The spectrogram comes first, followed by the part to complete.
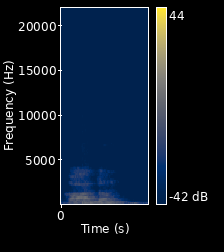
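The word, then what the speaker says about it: column: भी देख लेते है न साइट यानी की य सीओ एल यू एम एन इसको हम पढ़ेंगे कॉलम य पर क्या साइलेंट इसे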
